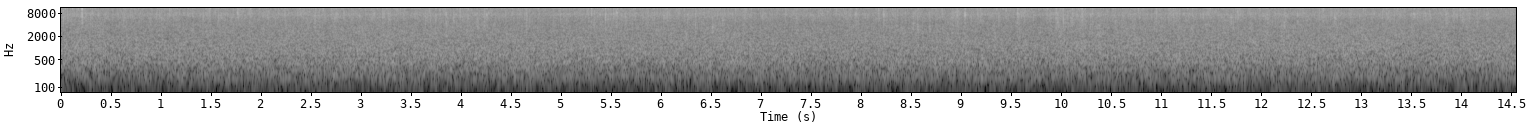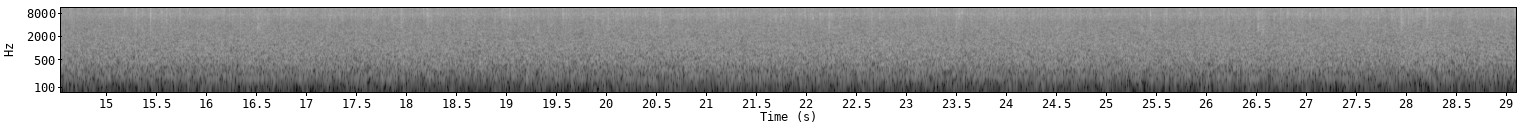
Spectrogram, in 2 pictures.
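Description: Heavy rain falling steadily, a dense, even hiss of drops that does not let up.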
